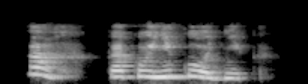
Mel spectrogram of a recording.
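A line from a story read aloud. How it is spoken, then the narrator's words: Shouting through tears. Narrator (Russian): закричала сквозь слезы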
